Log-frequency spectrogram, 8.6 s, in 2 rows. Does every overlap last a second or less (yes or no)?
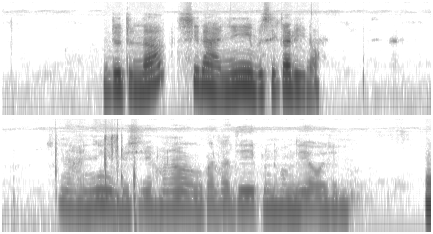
yes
